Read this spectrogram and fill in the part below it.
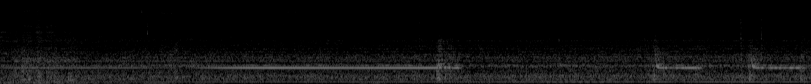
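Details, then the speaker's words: Drake R4C receiver calibrator board running on a substitute watch crystal, heard on the tuned receiver: steady mid-pitched tone, then short keyed blips start promptly over a low hum. Clean, normal calibrator signal. "tune the receiver a bit and see if we can find it sounds clean doesn't it"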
